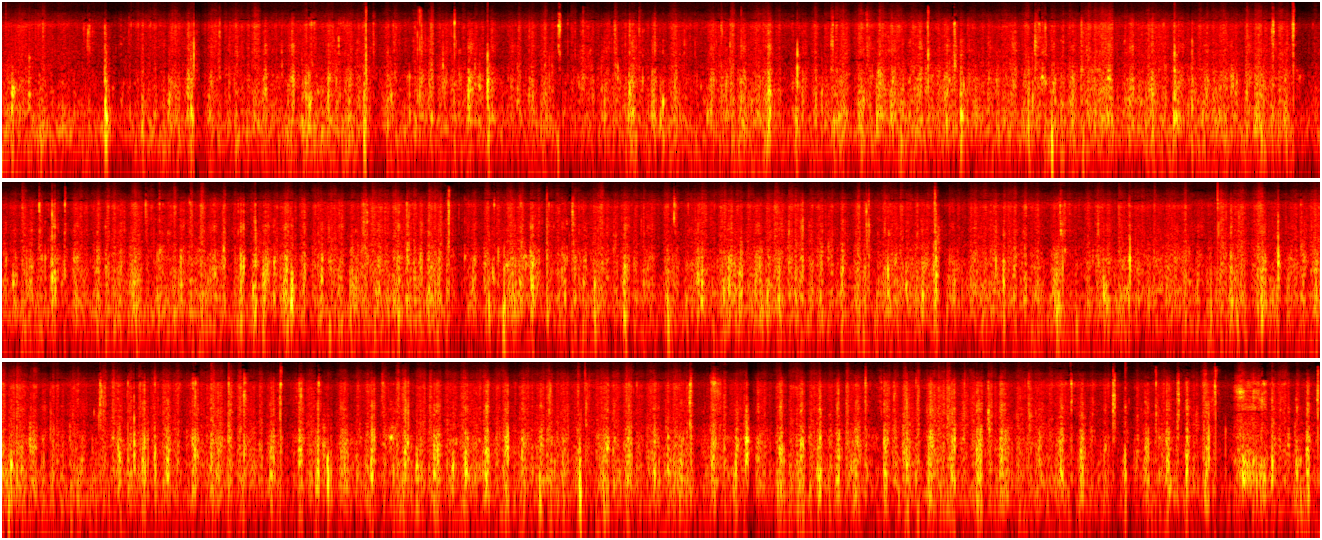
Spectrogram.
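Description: Eating sounds: a steady, dense run of wet bites, crunches and chewing as cherry tomatoes and cucumber slices are eaten.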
